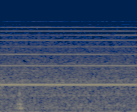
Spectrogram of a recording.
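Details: Computer, camera, microphone, cassette deck, mixer, amplifier and speakers all interconnected: steady thin whine near one kilohertz with buzzy overtones, digital noise from the computer through the speakers. Ground loop noise.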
